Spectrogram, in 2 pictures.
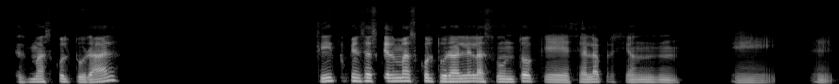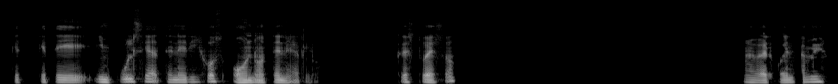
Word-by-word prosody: ¿Es 110 -1 -8
más 125 +1 0
cultural? 130 - +2 2.0
Sí. 150 +3 +4
¿Tú 160 -1 -20
piensas 155 -1 +3
que 155 - +5
es - - +5
más 155 0 +5
cultural 135 -3 +5
el 140 +1 +5
asunto 130 +2 +2
que 110 -6 +1
sea 110 +3 -2
la 120 +1 +3
presión, 110 -3 -4 0.5
eh 95 -2 -9 0.3
eh, - - -9
que - - -12 0.2
que - - -9
te 105 -1 -3
impulse 110 - -3
a - - -3
tener 105 0 -4
hijos 130 +5 -6
o 100 0 +1
no 95 -1 -1
tenerlo? 95 -2 -6 0.7
¿Crees - - -7
tú - - -5
eso? - - -2 2.9
A 105 - -8
ver, 95 -2 -3
cuéntame. 110 +4 -6
115 Hz, 120 wpm, -27 LUFS, 105-135 Hz, 2.9 s, que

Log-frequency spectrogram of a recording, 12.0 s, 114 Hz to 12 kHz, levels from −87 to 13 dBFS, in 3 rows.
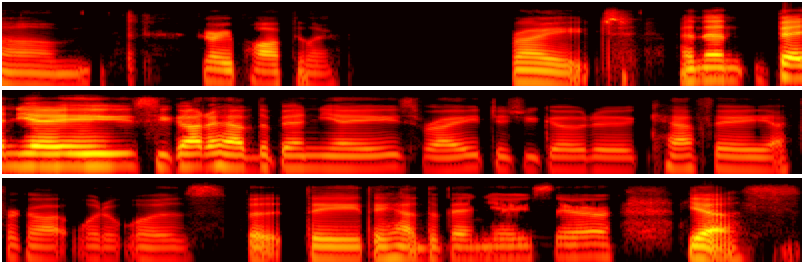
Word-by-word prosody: um, 120 -2 -10 0.6
very 145 -2 -2
popular. 125 -3 -6 0.9
Right, 140 -3 -3 0.2
and 150 +1 -3
then 165 -1 +4 0.2
beignets, 180 -1 +7
you 170 - -7
gotta 180 +1 +5
have 170 -4 +2
the 170 - -10
beignets, 160 0 -8
right, 150 +2 -9
did 150 -2 -19
you 150 - -20
go 150 0 -13
to 145 -1 -14
cafe 155 -2 -9
I - - -12
forgot 140 -2 -12
what 140 -1 -18
it 130 - -20
was, 130 -1 -17
but - - -6
they 135 -1 -3
they 135 0 -7
had 135 -2 -6
the 135 - -13
beignets 140 +2 -11
there, 150 0 -7 0.4
yes. - - +2
150 Hz, 155 wpm, -23 LUFS, 135-165 Hz, 0.9 s, beignets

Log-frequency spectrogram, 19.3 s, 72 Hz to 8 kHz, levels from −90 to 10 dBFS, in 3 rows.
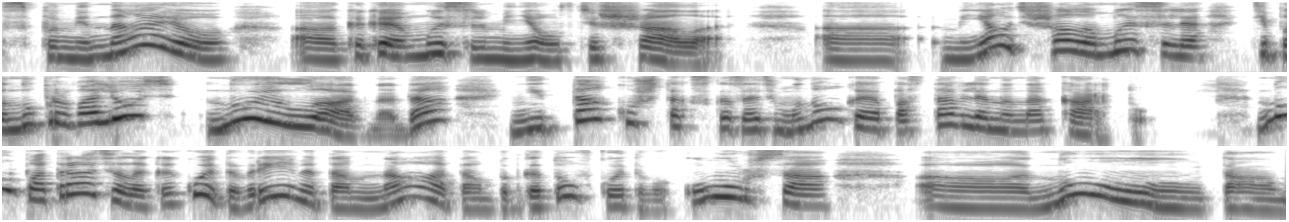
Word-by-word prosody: вспоминаю, 205 - 0 0.3
а, 170 -2 -3
какая 225 +2 +5
мысль 235 -2 0
меня 175 0 -2
утешала. 160 -3 -1 0.4
А, 165 - -8 0.2
меня 180 - -1
утешала 310 -8 +2
мысль, 240 -6 -1 0.2
типа: 230 -4 -4
"Ну 290 +8 0
провалюсь, 450 +10 +6
ну 390 - +7
и - - +6
ладно, 275 -5 +2
да. 355 - +2 0.4
Не 220 +6 -4
так 400 - +1
уж, 345 0 -4
так 275 0 -4
сказать, 220 -2 -4
многое 255 - -1
поставлено 225 +2 -2
на 195 0 -5
карту. 425 - -6 0.5
Ну, - - -1 0.2
потратила 360 - +1
какое-то 360 - -1
время 335 -11 -1
там 160 -5 -5
на, 245 - -3
там, 150 -3 -10
подготовку 330 - -4
этого 145 -7 -10
курса. 260 - 0 0.4
А, 165 -2 -7
ну, 220 - -1
там, 155 -3 -7
230 Hz, 120 wpm, -21 LUFS, -, 0.5 s, ну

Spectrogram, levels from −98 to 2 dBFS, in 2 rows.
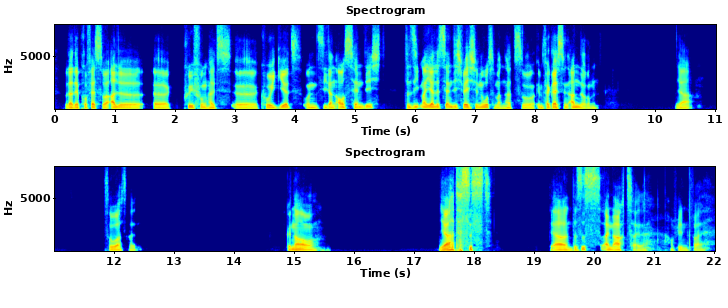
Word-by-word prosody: oder 100 -2 +3
der 100 - +4
Professor 100 -1 0
alle, 100 -2 +1
äh, 95 -2 -1 0.2
Prüfungen 115 -4 -1
halt, 95 -2 -4
äh, 90 0 -2
korrigiert 110 +5 0
und 90 -1 -4
sie 100 0 -7
dann 90 0 -1
aushändigt. 115 +4 -1 0.4
Da 100 - -3
sieht 125 +9 -2
man 130 -2 +3
ja 120 -1 +7
letztendlich, 115 0 0
welche 110 -1 +3
Note 120 -2 +1
man 90 +1 -6
hat, 90 0 -5
so 90 +2 -4
im 105 - -6
Vergleich 105 +1 +3
zu - - -5
den - - -4
anderen. 100 -4 -1 1.3
Ja. 95 -1 -4 1.2
Sowas 95 -1 -1
halt. 90 +1 -11 2.5
Genau. 95 -2 +3 2.0
Ja, 105 +4 +7
das - - +6
ist - - +1 0.9
ja, 90 +1 +3
das 100 +2 -5
ist 130 -2 -1
ein 95 - +1
Nachteil 85 -1 -2 0.4
auf 95 - -13
jeden 90 0 -7
Fall. - - -9
100 Hz, 115 wpm, -25 LUFS, 90-110 Hz, 2.5 s, ja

